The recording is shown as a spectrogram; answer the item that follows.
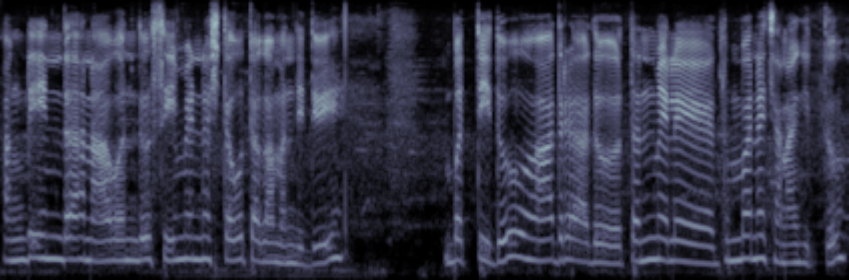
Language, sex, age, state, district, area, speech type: Kannada, female, 45-60, Karnataka, Chitradurga, rural, spontaneous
